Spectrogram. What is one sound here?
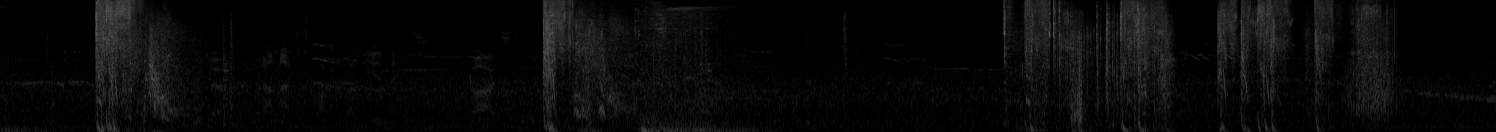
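Sharp whooshing swings rush through the air in bursts.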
